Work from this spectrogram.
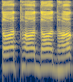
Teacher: पूरा ये तो वर्ग आपका बोला जाता है दांत से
